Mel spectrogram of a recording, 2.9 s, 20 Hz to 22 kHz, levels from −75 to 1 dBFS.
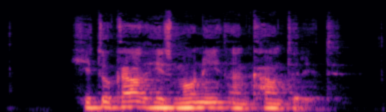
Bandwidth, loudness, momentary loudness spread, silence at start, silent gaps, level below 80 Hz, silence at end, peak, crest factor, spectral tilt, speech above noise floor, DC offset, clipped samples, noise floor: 14.5 kHz; -18 LUFS; 15 LU; 0.55 s; none; -50 dBFS; 0.35 s; -4 dBFS; 16 dB; -6 dB/octave; 43 dB; under 0.1%; under 0.1%; -61 dBFS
